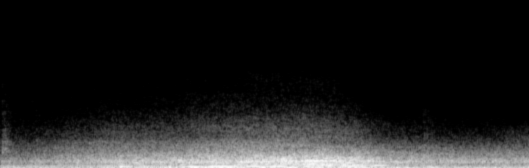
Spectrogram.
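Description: A tram's electric motor whines loudly, rising then falling away.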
